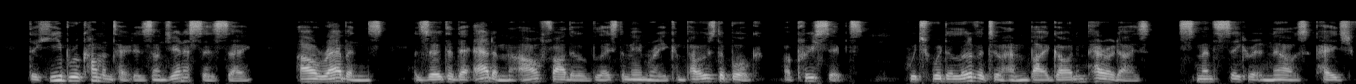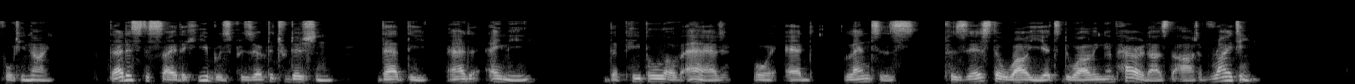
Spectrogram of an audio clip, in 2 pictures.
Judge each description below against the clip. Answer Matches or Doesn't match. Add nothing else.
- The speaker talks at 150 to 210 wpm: Doesn't match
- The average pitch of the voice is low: Matches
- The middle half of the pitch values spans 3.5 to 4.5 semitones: Doesn't match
